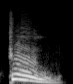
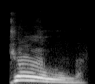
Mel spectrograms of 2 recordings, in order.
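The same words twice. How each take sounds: First: The final b is silent. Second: The final b is pronounced. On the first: The speaker calls it right. "B is silent" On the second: The speaker calls it wrong. "not tomb"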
